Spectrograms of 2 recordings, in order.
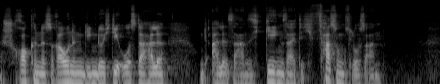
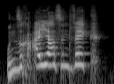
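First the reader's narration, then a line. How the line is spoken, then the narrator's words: Excited shout. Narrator (German): Luft geschnappt hatte ... rief dann aufgeregt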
